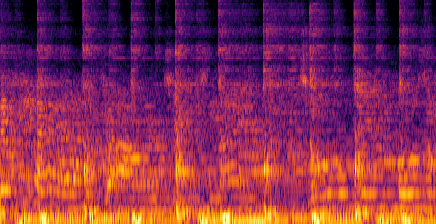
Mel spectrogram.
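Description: Live country-rock band playing a song: acoustic and electric guitars, bass and a steady drum beat, with a male voice singing the melody.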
